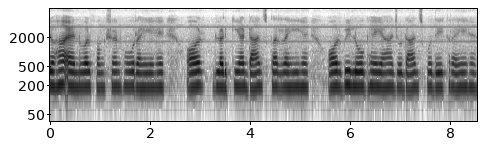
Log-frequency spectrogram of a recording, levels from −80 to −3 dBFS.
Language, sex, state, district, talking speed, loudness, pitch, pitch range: Hindi, female, Chhattisgarh, Korba, 170 wpm, -17 LUFS, 190 Hz, 190-195 Hz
